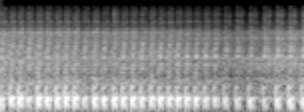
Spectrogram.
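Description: Loud regular clatter at idle, about three to four knocks a second over a low thump; something is knocking, cause not certain. Cause suspected, not confirmed.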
